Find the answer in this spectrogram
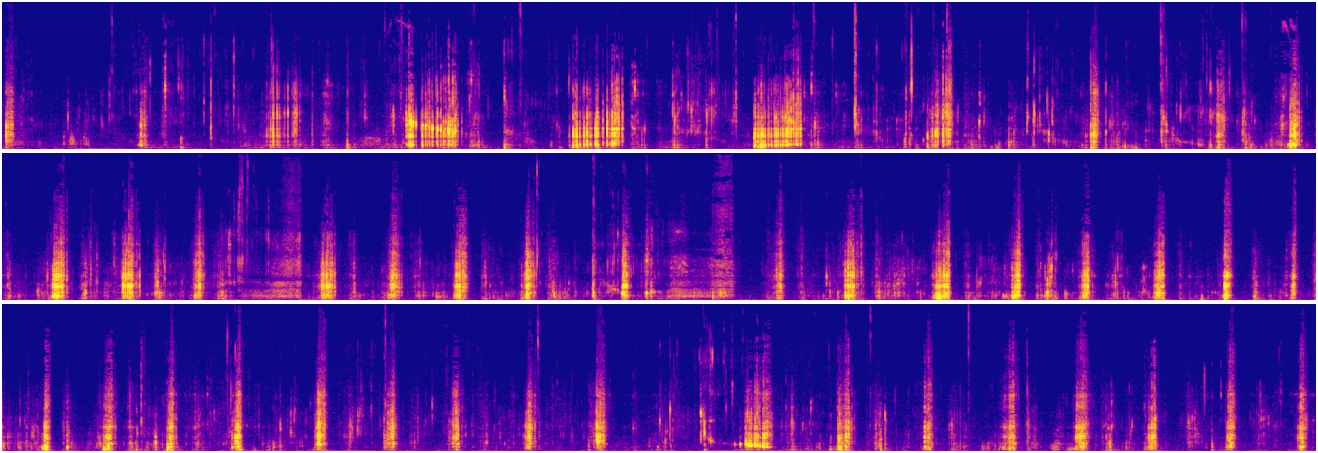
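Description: Close-miked chewing of enoki mushrooms in thick spicy sauce: rapid wet, crunchy clicks, with a few longer, louder wet sounds in the first six seconds and again near the end.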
